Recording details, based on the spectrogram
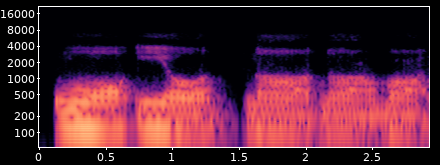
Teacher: নাকের এখানে একটা ভাইব্রেশন তৈরি হচ্ছে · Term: নাসিক্য ধ্বনি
